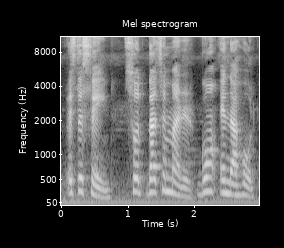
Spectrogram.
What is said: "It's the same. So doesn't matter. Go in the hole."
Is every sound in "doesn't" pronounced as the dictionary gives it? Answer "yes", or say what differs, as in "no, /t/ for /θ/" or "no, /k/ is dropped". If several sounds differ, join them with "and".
no, /s/ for /z/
